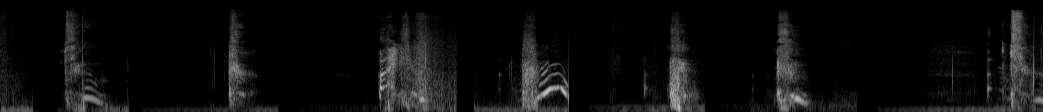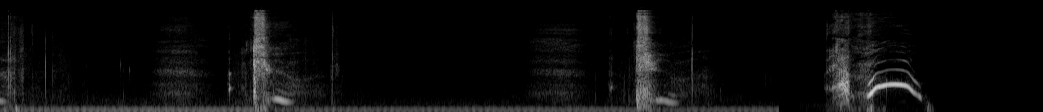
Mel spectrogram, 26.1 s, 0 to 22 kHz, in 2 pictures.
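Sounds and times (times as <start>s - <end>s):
person sneezing: 0.8s - 1.4s, 2.8s - 3.3s, 4.8s - 5.7s, 6.4s - 7.2s, 8.0s - 8.8s, 9.7s - 10.2s, 12.3s - 13.4s, 15.9s - 17.0s, 20.7s - 21.7s, 23.4s - 24.1s.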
